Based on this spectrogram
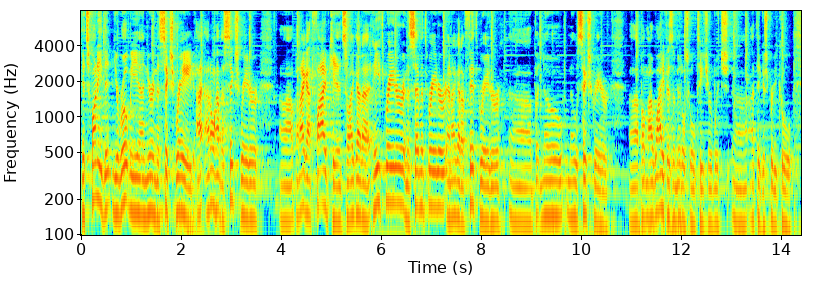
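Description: Over music in the background, a man with a Midwestern American accent and a fairly high pitch speaks at a fairly quick pace with ordinary pitch variation. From Ohio. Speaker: Marine master sergeant. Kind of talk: video letter reply to a child. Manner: casual, friendly, hesitant.

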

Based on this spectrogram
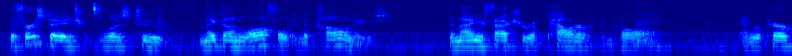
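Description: Speaking at a medium pitch with ordinary pitch variation, the man sounds somewhat breathy. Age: 70s. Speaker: public commenter, lawyer and Vietnam veteran. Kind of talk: public comment at county meeting. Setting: public meeting room. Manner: halting, many uh fillers.

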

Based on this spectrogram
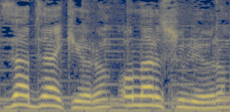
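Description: Clear music plays in the background. A man speaks at a fairly slow pace with ordinary pitch variation. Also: dry sound with no echo. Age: 80s+. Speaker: farmer living alone on island. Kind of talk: interview answer. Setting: outdoors. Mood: calm, content, somewhat wistful. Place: open country. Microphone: handheld.

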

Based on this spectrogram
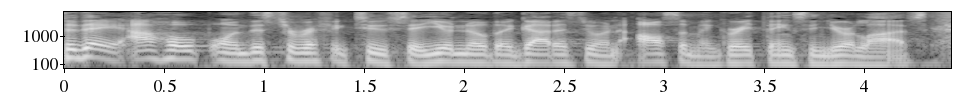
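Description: Over a quiet background, a man's voice shows vocal fry and ordinary pitch variation. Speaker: pastor. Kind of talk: sermon. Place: church. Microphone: lapel.

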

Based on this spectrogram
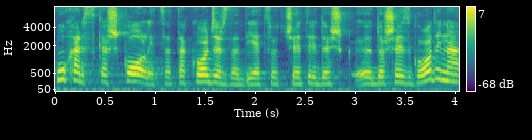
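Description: Her voice fairly high, a woman speaks with lively intonation. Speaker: centre director. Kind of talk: studio interview. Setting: studio. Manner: hesitant, filler words. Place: studio. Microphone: lapel.

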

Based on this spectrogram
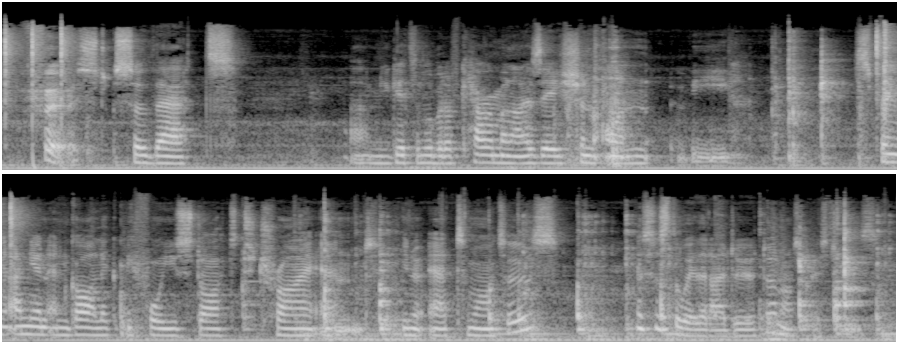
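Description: Fairly slow speech against loud background noise. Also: woman. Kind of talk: casual cooking tutorial. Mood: relaxed, playful. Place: kitchen. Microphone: phone near.

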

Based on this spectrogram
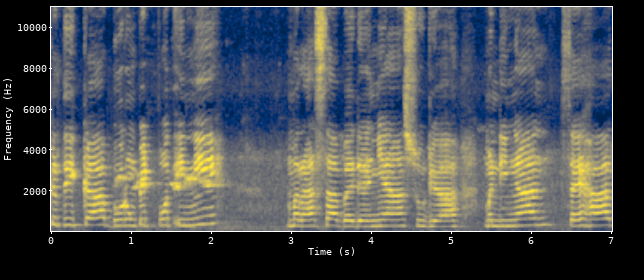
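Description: Amid light background noise, a woman with a high pitch speaks with fairly even intonation. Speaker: storyteller. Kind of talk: storytelling with puppets. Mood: gentle, warm. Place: home room. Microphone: phone near.

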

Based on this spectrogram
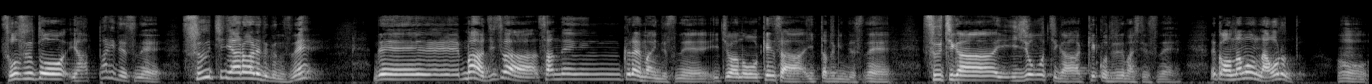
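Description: A man's high-pitched voice at a moderate pace, with very wide pitch swings and big swings in loudness, over a quiet background. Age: 50s. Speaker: real estate company head and seminar speaker; presenter. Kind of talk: seminar talk. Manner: many fillers, halting. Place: meeting room. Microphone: podium.

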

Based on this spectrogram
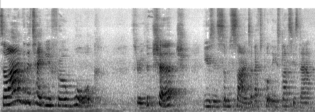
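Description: A woman talks at a moderate pace with long, frequent pauses and very wide pitch swings. Audible room echo and light background noise are present. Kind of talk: tour guide talk to children. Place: church. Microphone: camera far.

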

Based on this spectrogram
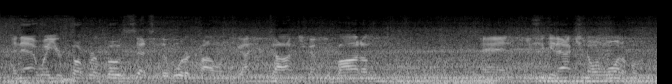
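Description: Loud noise fills the background. A man talks very fast over it. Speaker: fishing guide. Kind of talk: tutorial. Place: boat. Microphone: camera far.

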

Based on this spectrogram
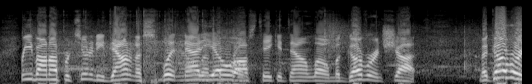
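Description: There is noticeable background noise as a man speaks at a moderate pace. The sound is dry, without echo. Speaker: sports commentator. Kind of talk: live sports commentary over hockey game highlights. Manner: excitable on goals, then relaxed analytical asides. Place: stadium.

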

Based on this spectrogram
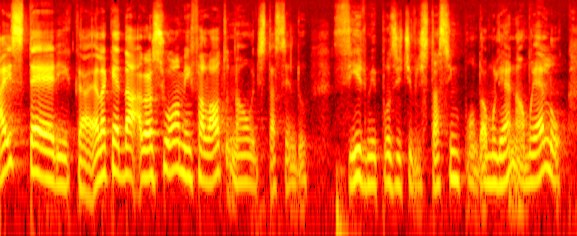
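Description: A woman's very deep, low voice with vocal fry, lively intonation and a very fast pace. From Brazil, São Paulo. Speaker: crime analyst. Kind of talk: casual chat. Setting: studio. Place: studio. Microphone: studio mic.

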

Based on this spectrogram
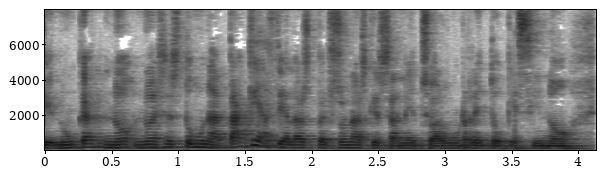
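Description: Against faint background noise, a woman talks at a fast pace with a low pitch, ordinary pitch variation and a slightly mellow tone.

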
